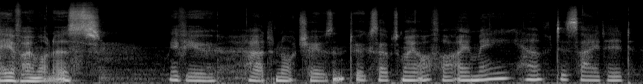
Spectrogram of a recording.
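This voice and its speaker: A woman's voice: on the low side, mellow, slight background noise. A woman playing a wealthy, possessive female vampire in an intimate audio roleplay, speaking in a whispery, teasing, condescending way. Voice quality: breathy, whispery. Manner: slow, purring, condescending, deliberate.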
